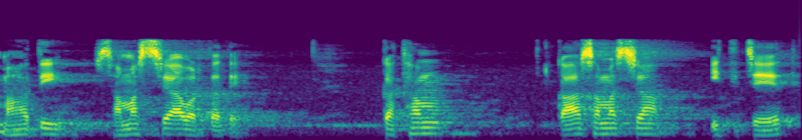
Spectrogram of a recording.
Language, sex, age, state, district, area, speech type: Sanskrit, male, 18-30, Odisha, Ganjam, rural, spontaneous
